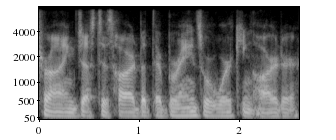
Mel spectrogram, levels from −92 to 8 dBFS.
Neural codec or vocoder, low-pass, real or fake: none; 7.2 kHz; real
